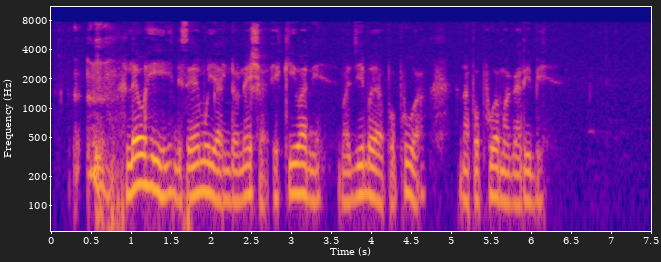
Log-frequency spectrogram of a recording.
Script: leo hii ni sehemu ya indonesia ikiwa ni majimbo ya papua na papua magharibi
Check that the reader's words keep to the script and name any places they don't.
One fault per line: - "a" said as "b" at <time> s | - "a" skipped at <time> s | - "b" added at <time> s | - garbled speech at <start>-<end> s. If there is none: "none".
none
